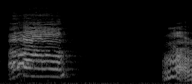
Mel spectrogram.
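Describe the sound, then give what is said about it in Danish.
A three-year-old African grey parrot calls out twice, a longer harmonic squawk followed after a short pause by a briefer, rougher one, with no talk around it. “Det er Sorba. Hej, Sorba. Dit papegøje. Nå. Du er kommet hjem igen. Det var godt. Hva? Din flotte, grå, afrikanske, treårige papegøje.”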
